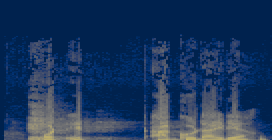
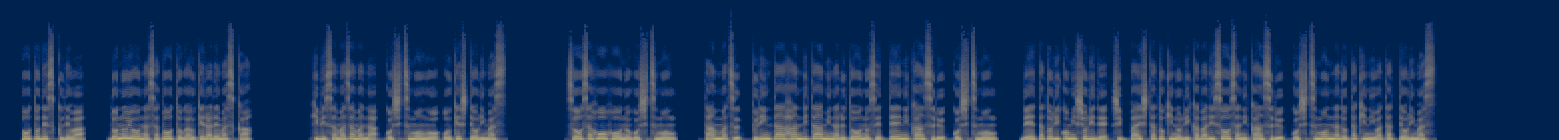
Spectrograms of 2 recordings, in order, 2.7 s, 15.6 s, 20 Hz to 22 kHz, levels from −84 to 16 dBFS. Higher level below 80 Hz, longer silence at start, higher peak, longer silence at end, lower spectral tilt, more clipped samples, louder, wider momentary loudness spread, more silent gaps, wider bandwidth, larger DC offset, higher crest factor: first, -44 dBFS vs -66 dBFS; about the same, 0.25 s vs 0.2 s; first, 0 dBFS vs -8 dBFS; second, 0.05 s vs 1.3 s; about the same, -6.5 dB/octave vs -5.5 dB/octave; neither; first, -14 LUFS vs -20 LUFS; about the same, 7 LU vs 6 LU; second, none vs 0.85-1.05 s, 2.51-3.08 s, 5.06-5.63 s, 6.76-6.97 s, 9.96-10.17 s; about the same, 15 kHz vs 15.5 kHz; neither; about the same, 14 dB vs 12 dB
